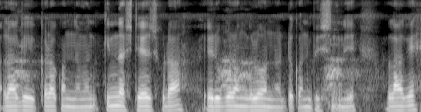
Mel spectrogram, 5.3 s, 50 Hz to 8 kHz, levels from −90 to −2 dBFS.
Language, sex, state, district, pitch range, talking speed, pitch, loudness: Telugu, male, Andhra Pradesh, Sri Satya Sai, 105-115 Hz, 135 wpm, 110 Hz, -18 LUFS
